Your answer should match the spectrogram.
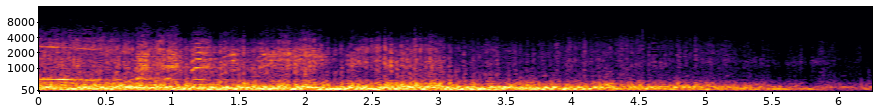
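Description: A bomb explosion: a loud, deep roaring rumble that rolls on for several seconds and slowly fades, with no voices.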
